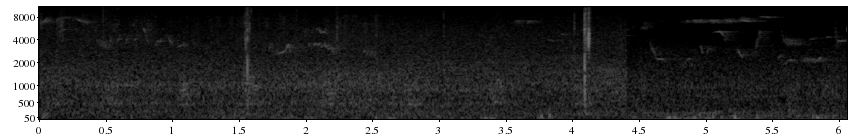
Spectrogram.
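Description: Small birds chirping over steady outdoor background noise, with two sharp clicks, the second louder, during hand-picking of strawberries.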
